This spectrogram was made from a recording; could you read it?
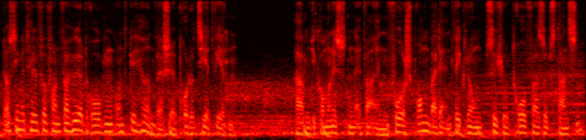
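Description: A man narrates a documentary from a script. His voice sits fairly low. Music plays clearly underneath him as he reads. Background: background music.

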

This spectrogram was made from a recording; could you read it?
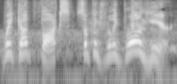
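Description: Man voicing a high-voiced anxious young hedgehog. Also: expressive, unhurried, a little mellow, a little hiss or hum. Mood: alarmed. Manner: stammering when worried. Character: anxious young male hedgehog explorer, nagged and protective. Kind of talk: scripted comic dub acting.

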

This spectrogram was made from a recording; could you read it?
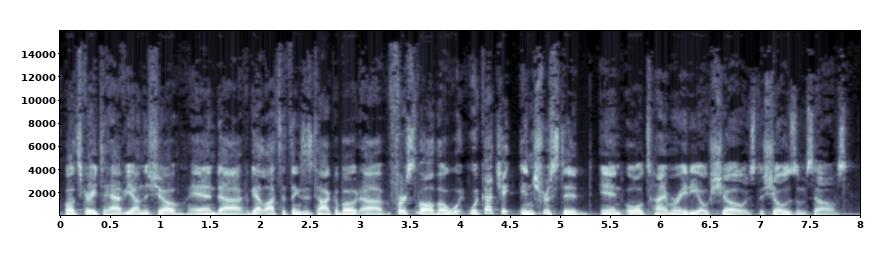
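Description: A man's voice: mid-range voice, a little fast, hardly any pauses, a little hiss or hum. Man hosting a radio interview. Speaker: radio show host and interviewer. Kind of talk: conversational interviewing.

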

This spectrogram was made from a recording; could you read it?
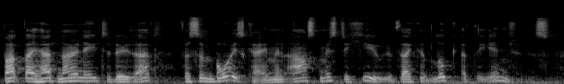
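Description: Expressive man reading a children's story. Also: medium pitch, moderate pace, a little hiss or hum. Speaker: storybook reader. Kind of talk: read-aloud children's story narration. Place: indoors at home, book on camera.

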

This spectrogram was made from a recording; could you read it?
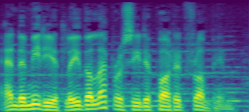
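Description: A man narrates dramatized scripture in a solemn storytelling manner. His voice sits fairly low with lively swings in intonation, and music plays clearly underneath. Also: quick pace, highs cut off.

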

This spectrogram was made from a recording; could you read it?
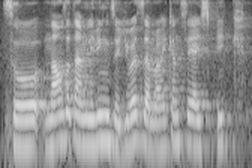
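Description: A woman's voice: lowish voice, flat delivery, brisk, warm tone, roomy sound, slight background noise. A woman in her thirties from France with a French accent, answering interview questions with many fillers and restarts. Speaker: interviewee, scientist. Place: bright office room indoors.

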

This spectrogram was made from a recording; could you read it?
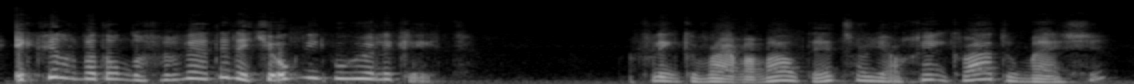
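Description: An actress in a Dutch radio play, playing a brisk, patronising woman who fusses chattily over a widowed friend. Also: animated, a little mellow, dry recording. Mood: brisk, chatty. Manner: chatty, fussing, condescending. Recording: dull radio recording with rumbling noise.

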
